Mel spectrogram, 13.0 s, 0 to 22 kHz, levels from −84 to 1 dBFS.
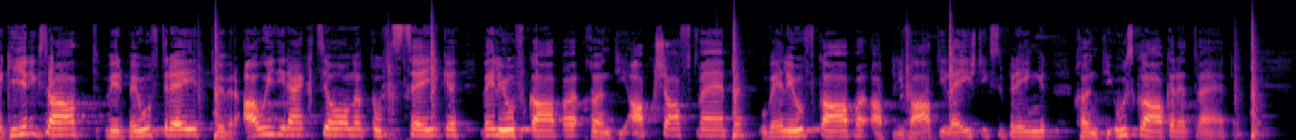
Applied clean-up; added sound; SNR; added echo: classical method log-MMSE.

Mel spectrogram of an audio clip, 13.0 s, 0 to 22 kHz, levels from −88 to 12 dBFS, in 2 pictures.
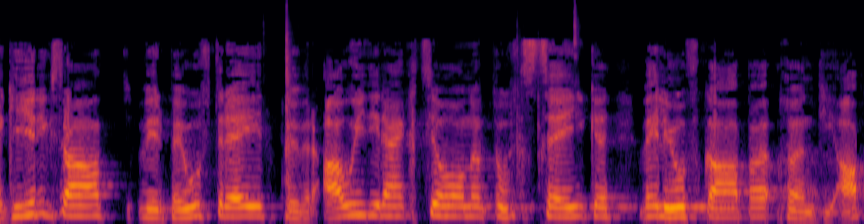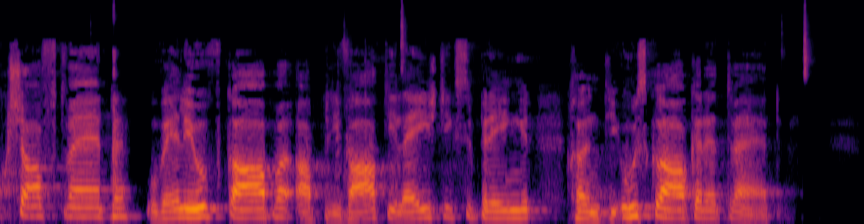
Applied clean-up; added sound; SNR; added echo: neural mask model Resemble Enhance denoiser.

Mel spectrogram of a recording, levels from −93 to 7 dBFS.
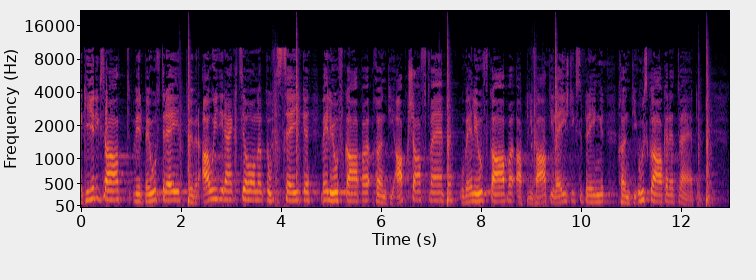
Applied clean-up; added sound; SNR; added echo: none; Microwave oven; 18 dB; none.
